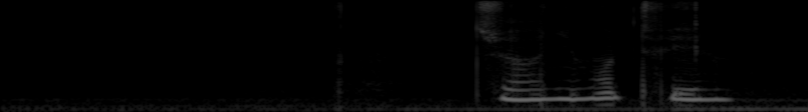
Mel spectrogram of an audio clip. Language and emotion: Russian, sad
